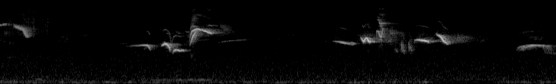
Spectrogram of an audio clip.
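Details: Sharp whistled slurs and squeaky chirps from a parakeet, some notes sweeping up then down, coming in short clustered phrases with brief gaps.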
